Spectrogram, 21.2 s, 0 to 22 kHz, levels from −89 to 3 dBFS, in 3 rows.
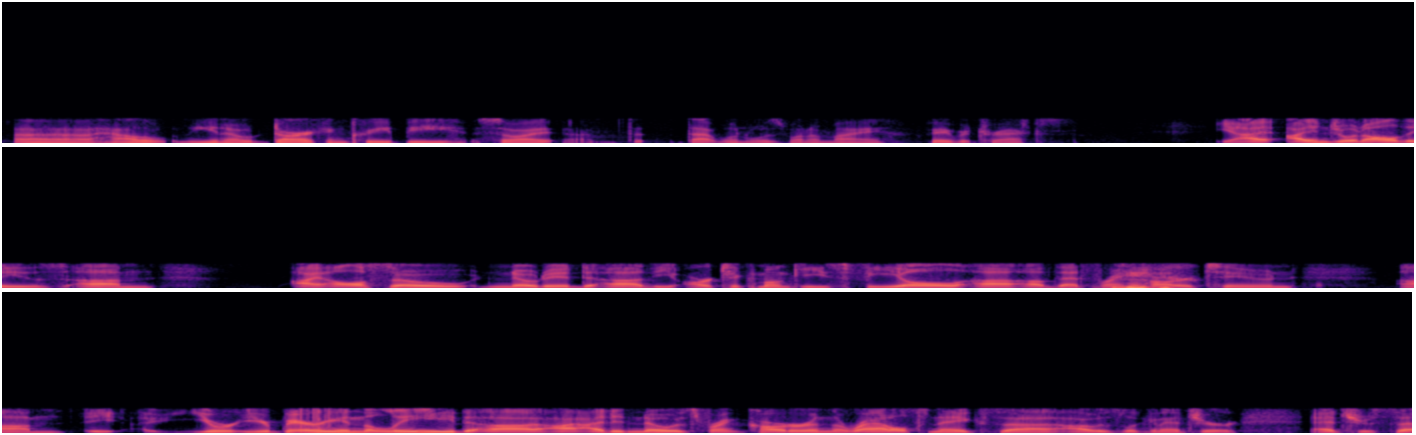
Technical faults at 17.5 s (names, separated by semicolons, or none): none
